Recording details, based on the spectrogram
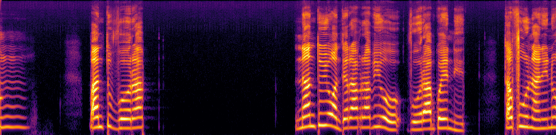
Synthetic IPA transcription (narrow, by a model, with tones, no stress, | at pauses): ŋ | ɓa˦ntu˦vo˨ɾa˦b̚ | na˦n˦tu˦jo˦˨n˨te˦ɾa˦bɾa˦bjo˦˨vo˨ɾa˦p̚ko˦e˦ne˨t̚ | ta˦fu˦na˨ni˦n˦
